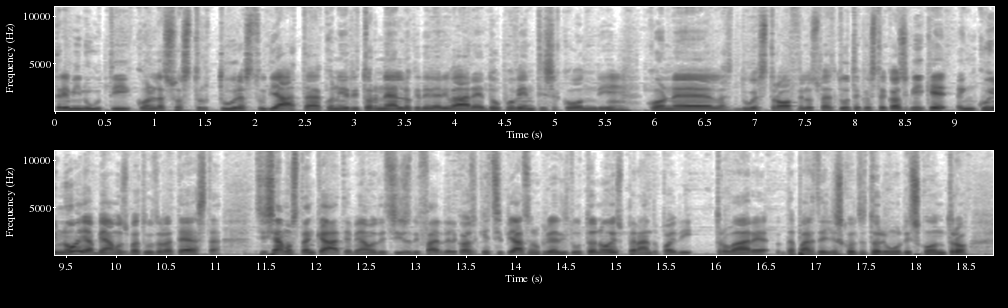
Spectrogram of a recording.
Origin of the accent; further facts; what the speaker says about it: Emilia-Romagna, Italy; noi veniamo da un paesino in realtà, non siamo di Forlì, ma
